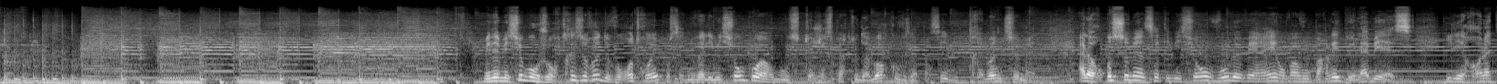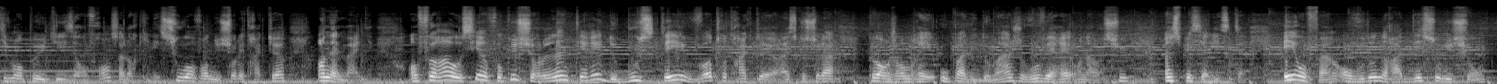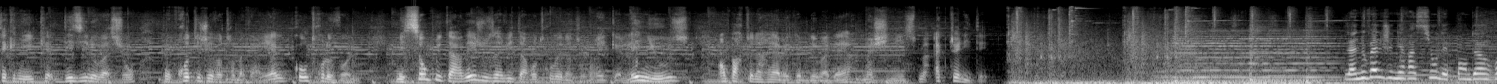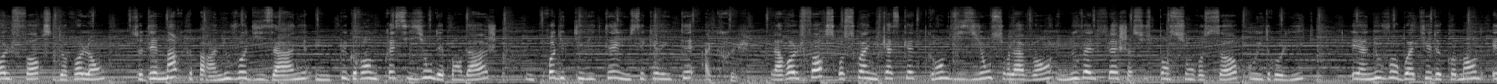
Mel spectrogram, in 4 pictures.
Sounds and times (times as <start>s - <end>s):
Music: 0.0s - 59.8s
Speech: 4.7s - 39.9s, 43.4s - 59.8s.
